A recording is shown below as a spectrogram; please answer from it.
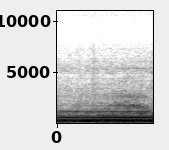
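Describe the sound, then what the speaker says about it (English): The fuel pump of a Ford Festiva fitted with an EcoBoost engine primes with a steady, even electric hum that holds constant throughout, close and fairly loud. "The fuel pump sounds like it's priming good."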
